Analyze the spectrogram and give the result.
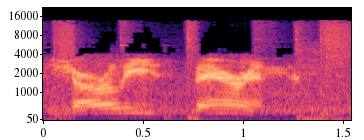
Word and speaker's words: Charlize Theron: It's Charlize Theron. Somebody give him the message so he can rant on me, because drives me nuts. I must have called in 10 times about this. Not Theron, it's Theron.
